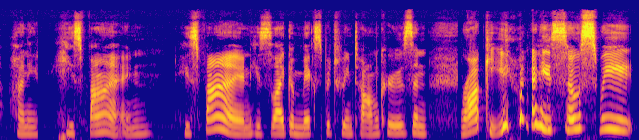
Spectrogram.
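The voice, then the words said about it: Put-on sweet Southern accent. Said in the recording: “in her sweet Southern accent”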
